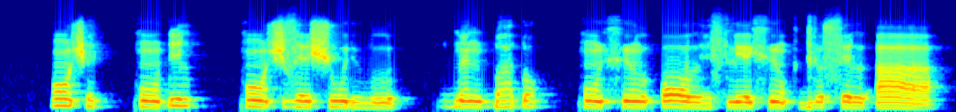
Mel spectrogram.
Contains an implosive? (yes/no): yes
